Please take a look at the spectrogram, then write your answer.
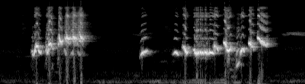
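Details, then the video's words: White-rumped shama song played as a lure to train captive birds: quick bursts of bright, twittering notes climbing and falling, a lone short whistle, then a longer jumbled phrase ending in a thin high note. "Pancingan Murai Batu Cepat BONGKAR ISIAN Buat Masteran Suara Burung Murai Agar Gacor Full Isian"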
